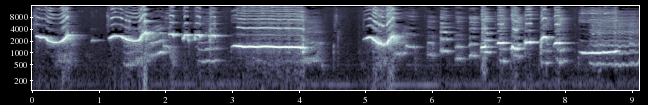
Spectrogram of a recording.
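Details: Two pet parrots, Coco, a 2-year-old grey parrot, and Gribouille, a 1-year-old Amazon, run through a quick medley of mimicked sounds and talk: swooping whistles, a long steady tone, rapid clipped syllables and harsh, nasal squawks in bursts.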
